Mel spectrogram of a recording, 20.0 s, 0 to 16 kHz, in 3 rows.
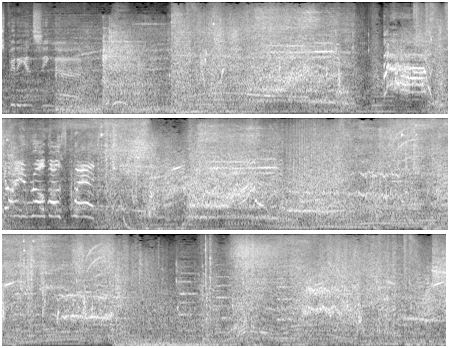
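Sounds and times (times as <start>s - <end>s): dramatic background music: 0.0s - 20.0s
racing vehicle engine: 8.8s - 15.3s.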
